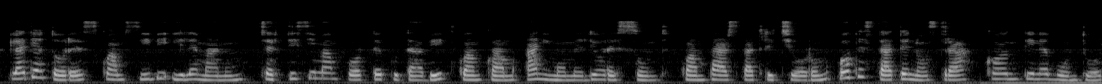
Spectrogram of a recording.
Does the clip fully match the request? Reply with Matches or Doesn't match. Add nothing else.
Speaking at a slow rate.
Matches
